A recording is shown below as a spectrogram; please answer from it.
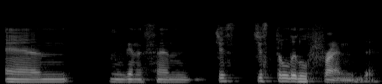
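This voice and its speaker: A man's voice: mid-range voice, takes it slowly, gravelly, highs cut off. A man voicing a laid-back frog duelist in a card game, speaking in an easygoing, offhand way.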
